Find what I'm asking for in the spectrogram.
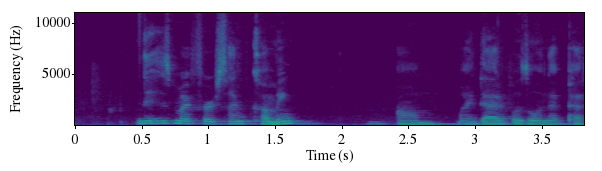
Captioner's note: voice breaking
